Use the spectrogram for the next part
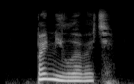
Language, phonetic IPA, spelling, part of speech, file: Russian, [pɐˈmʲiɫəvətʲ], помиловать, verb, Ru-помиловать.ogg
- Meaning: to show mercy (to), to pardon, to grant pardon (to)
